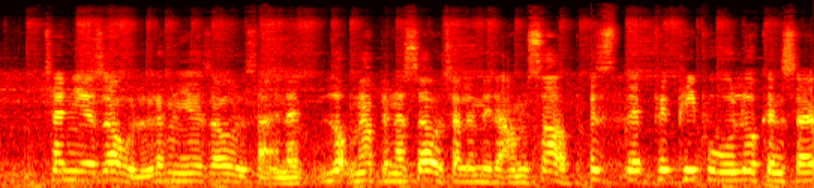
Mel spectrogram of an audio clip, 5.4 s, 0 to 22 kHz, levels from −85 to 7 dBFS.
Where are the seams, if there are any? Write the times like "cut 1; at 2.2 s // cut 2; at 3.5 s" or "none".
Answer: cut 1; at 3.9 s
